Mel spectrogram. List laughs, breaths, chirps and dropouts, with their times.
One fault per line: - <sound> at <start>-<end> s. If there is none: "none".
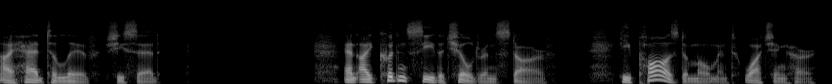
none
